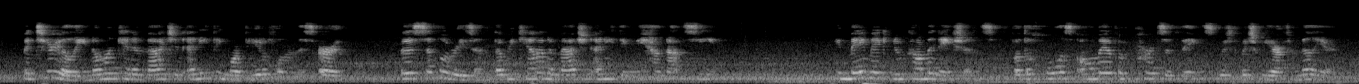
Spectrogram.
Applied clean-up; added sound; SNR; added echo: none; Boat, Water vehicle; 8 dB; reverberation time 0.3 s.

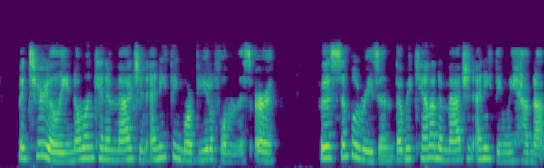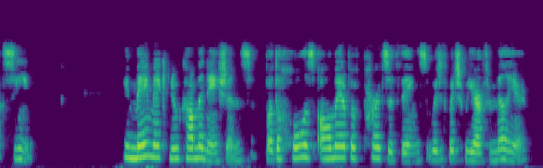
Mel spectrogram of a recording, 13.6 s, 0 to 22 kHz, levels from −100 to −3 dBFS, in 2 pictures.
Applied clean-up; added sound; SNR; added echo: none; none; none; none.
